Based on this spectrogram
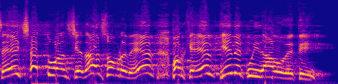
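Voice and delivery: verse proclaimed high and strong. Acted. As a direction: ring out the promise to the church. (versículo proclamado en alto)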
